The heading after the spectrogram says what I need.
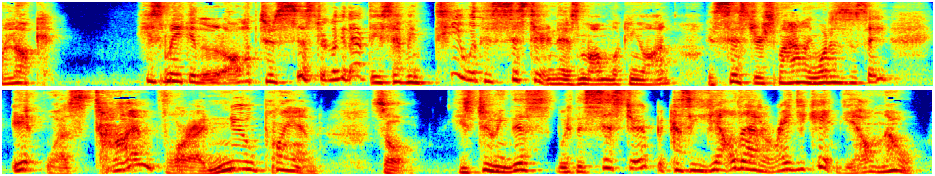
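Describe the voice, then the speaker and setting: With a mellow, medium-pitched voice, a woman reads a picture book aloud to children. She gasps in surprise and puts questions to her listeners as she turns the pages, in an animated read-aloud style.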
